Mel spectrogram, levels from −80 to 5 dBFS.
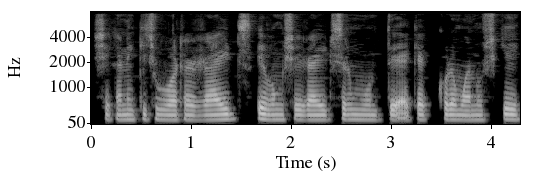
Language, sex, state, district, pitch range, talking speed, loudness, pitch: Bengali, male, West Bengal, Malda, 130-140 Hz, 195 wpm, -19 LUFS, 135 Hz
